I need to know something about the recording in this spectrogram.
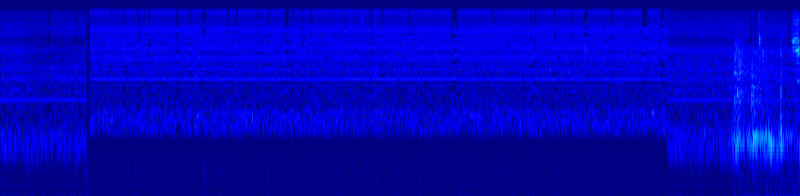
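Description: Near silence: faint steady room hiss with a thin steady tone, and no distinct sound from the handling.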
